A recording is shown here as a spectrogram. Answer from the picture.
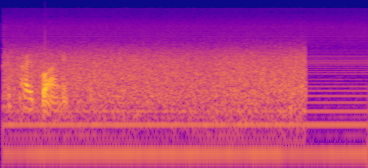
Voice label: Aviation 122.7; KSTE

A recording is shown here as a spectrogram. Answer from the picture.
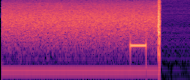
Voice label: Skywarn 146.67; Stevens Point

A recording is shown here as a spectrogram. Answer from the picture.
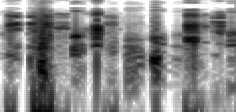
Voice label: Police Dispatch; 155.67 Stevens Point PD

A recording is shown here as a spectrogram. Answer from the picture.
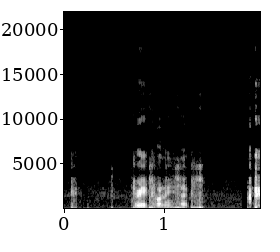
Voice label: Police Sheriff Dispatch

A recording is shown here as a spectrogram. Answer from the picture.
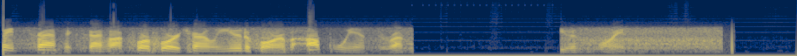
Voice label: Aviation 122.7; KSTE

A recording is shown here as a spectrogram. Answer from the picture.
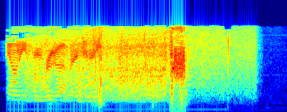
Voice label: Fire Dispatch

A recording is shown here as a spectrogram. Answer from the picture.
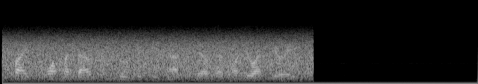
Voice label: Aviation 121.5 Emergency

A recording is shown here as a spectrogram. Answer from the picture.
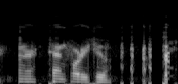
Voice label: Police Dispatch

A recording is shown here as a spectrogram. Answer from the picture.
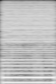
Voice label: Aviation 121.5 Emergency

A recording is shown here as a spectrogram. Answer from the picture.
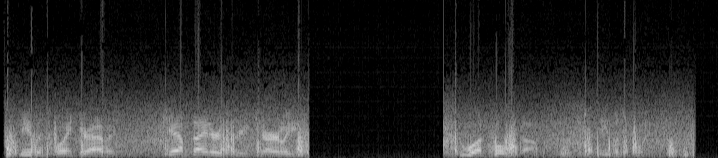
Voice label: Airports 122.7, Radio; KSTE

